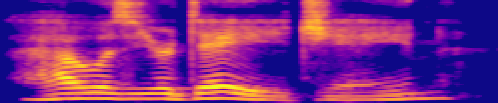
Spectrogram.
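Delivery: slow drawl, vowels long and stretched. Narrating jane's mother speaking to jane without turning around: drawling. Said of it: "she drawled".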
